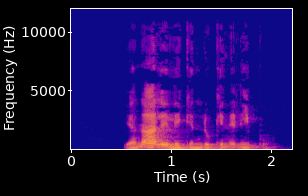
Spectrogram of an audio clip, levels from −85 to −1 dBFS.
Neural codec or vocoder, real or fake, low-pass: none; real; 10.8 kHz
